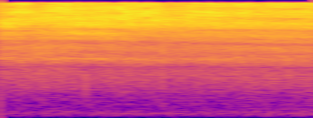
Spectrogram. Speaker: you got to turn it and if you can hear that you're gonna hear hissing coming out of it you can open it up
